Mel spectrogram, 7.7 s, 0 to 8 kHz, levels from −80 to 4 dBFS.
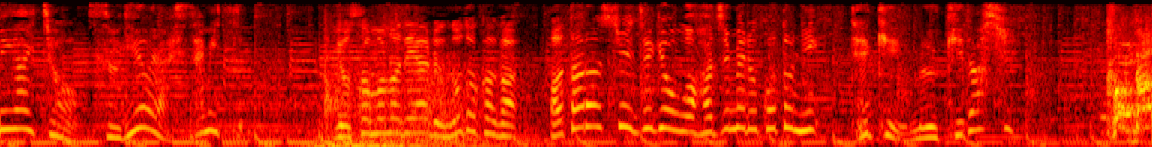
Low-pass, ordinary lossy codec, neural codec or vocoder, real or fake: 7.2 kHz; none; none; real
